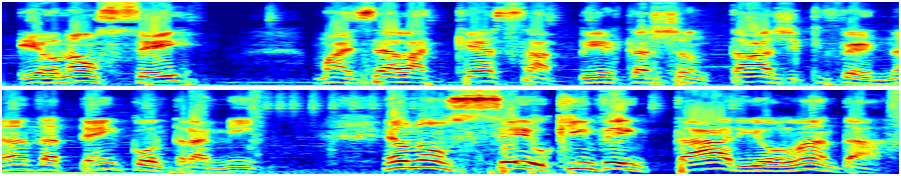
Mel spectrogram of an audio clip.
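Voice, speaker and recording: A man playing a smooth, deceitful adulterous lawyer in a radio soap, glib and self-assured. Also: a little high, animated, moderate pace, fairly bright tone, faint music behind. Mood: worried. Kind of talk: radio soap opera acting.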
